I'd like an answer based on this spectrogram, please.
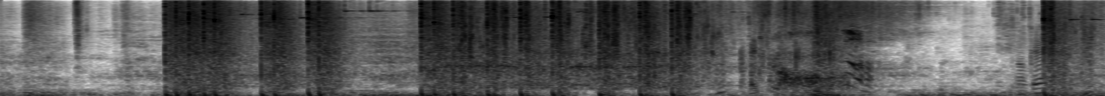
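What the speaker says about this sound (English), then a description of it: "Machine gun." Bursts of machine gun fire ring out in the Alone in the Dark video game, with repeated rapid volleys and single sharp shots throughout, mixed with game effects and a voice talking over them.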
